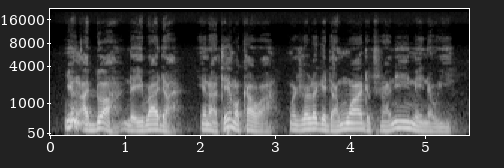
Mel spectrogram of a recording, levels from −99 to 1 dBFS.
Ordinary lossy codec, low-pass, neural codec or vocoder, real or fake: none; 19.8 kHz; none; real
